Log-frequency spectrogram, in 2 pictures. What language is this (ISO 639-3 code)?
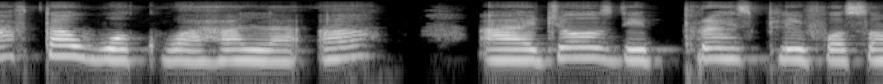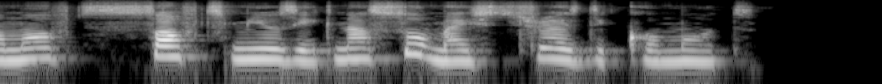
pcm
